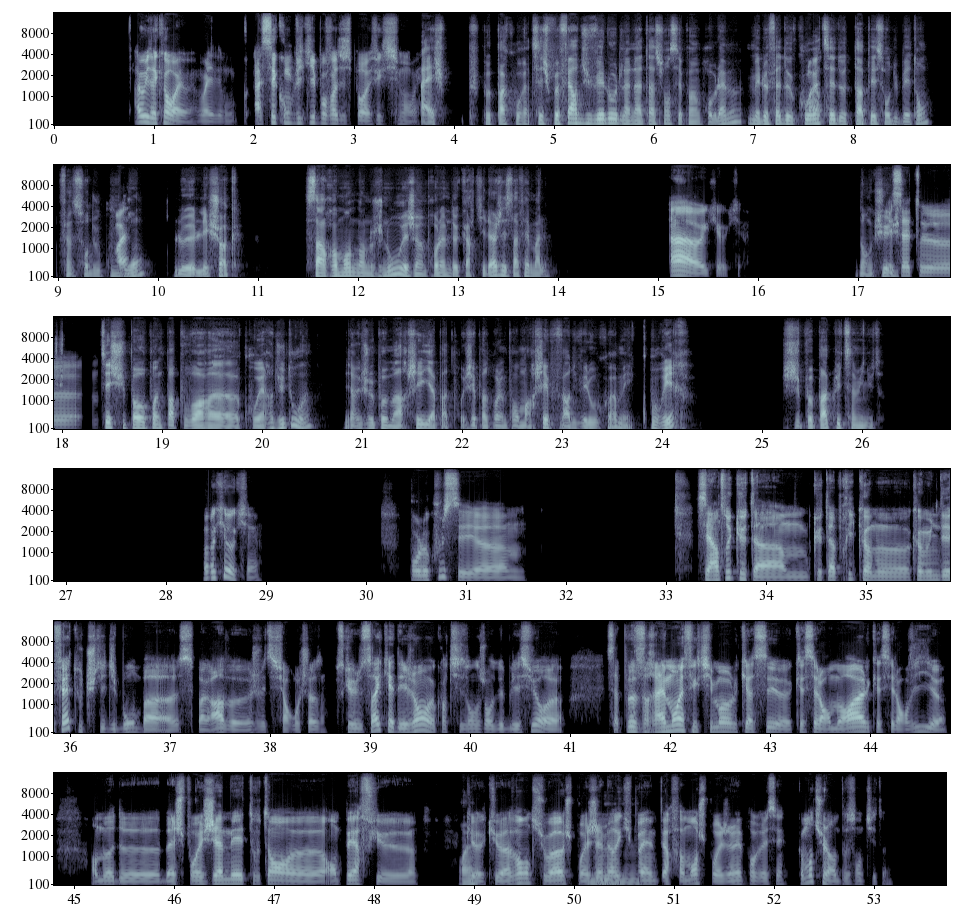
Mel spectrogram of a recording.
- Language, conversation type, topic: French, unstructured, Comment le sport peut-il changer ta confiance en toi ?
- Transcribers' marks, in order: other background noise; stressed: "vraiment"; "performance" said as "perf"; tapping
